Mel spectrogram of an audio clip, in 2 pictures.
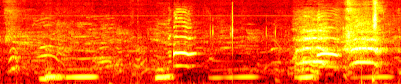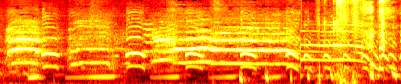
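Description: A monkey sound effect plays alongside a man imitating a monkey, overlapping hoots and chattering shrieks mixed with the man's low, repeated 'ah' call, loud and continuous throughout.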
